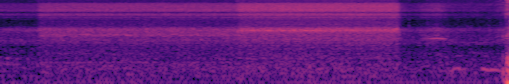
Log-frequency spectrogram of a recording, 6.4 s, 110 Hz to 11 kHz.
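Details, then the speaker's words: Hamilton T1 ventilator pre-op check, flow sensor test with connector removed and sensor turned as the screen indicates: steady airflow hiss rising in steps as flows ramp up, then dropping. "take the connector off and turn the flow sensor as indicated by the screen the flows will slowly ramp up"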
